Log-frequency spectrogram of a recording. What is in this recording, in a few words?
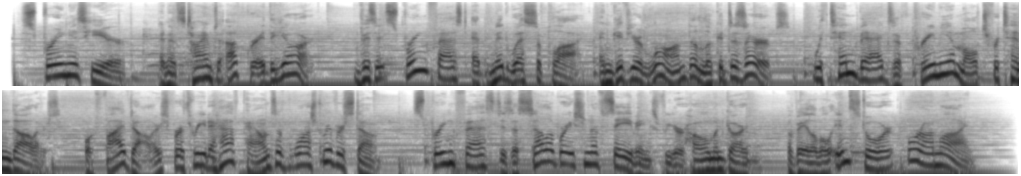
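voiceover commercial friendly, Male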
